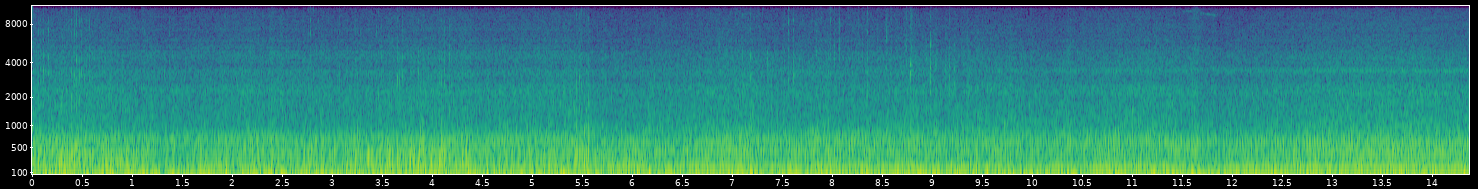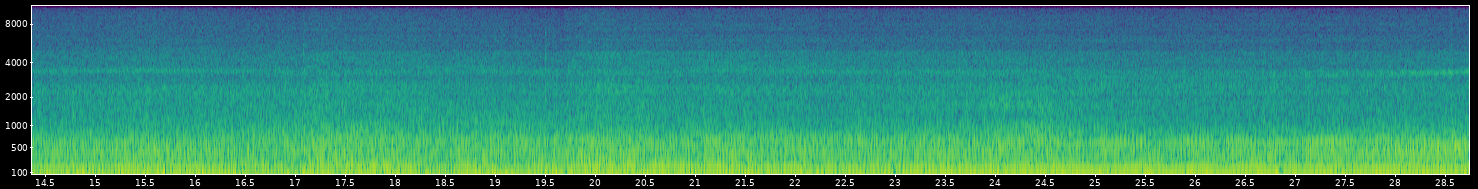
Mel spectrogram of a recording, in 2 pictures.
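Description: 1996 Kawasaki ZX-11's inline-four engine running as the bike is ridden, heard from the rider's seat. The engine note is steady and drops to a lower pitch about five seconds in, with small shifts again a little past the middle.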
